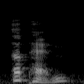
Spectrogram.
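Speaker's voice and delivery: "a" reduced to a quick schwa before pen; weak form a. Shown as a demonstration. Teacher showing students the weak article. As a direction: say "a" as a light uh, straight into pen. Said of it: "notice we say".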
